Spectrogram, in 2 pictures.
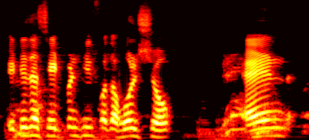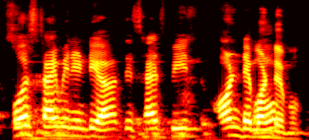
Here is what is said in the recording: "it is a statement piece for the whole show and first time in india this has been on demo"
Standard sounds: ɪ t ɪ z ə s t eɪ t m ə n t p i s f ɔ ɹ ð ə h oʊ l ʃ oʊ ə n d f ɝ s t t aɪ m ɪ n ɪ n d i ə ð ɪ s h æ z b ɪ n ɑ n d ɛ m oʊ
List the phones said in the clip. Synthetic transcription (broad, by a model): ɪ t ɪ z ə s t eɪ t m ə n t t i f ɔ ɹ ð ə h oʊ l ʃ oʊ ə n d f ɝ s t t aɪ m ɪ n ɪ n d i ə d ɪ s h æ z b ɪ n ɑ n d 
